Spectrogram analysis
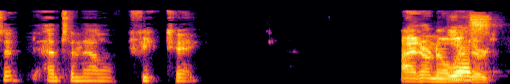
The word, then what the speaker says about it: Fichte: Fichte? I don't know yes, whether... Yes, because in German you say, for example, von Schelling and Fichte, you say all the, yes, also the last vocal.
